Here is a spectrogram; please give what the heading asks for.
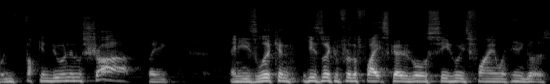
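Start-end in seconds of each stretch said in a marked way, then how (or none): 0.0-1.4 put-on fed-up, exasperated, irritated, high-pitched tone. Retelling how he felt when a man walked into the shop, mock-annoyed. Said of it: "I'm already annoyed".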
